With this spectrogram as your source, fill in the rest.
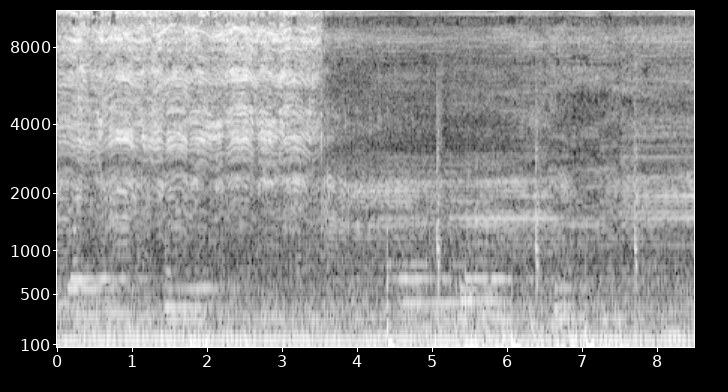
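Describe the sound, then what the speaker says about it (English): A recharged dog nail grinder runs with a steady high electric whine and buzz, loud and close, shifting pitch slightly partway through as it touches nails, with faint small knocks later. "even though this nail grinder has been recharged, and it sounds like it's going a little bit faster"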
